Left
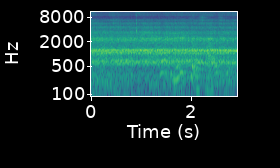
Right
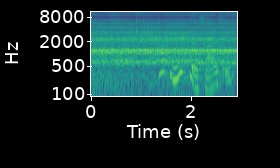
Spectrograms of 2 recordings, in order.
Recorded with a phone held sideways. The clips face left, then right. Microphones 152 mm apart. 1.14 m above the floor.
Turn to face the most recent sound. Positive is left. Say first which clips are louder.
# right 4 dB
turn(degrees=-80)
